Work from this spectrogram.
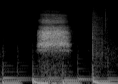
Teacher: Entonces veo el sonido original final, sh, no tiene voz, no hay participación de mis cuerdas vocales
